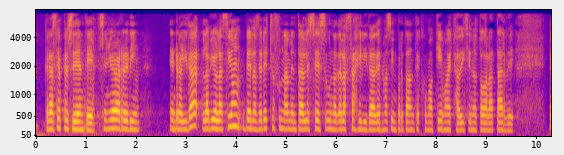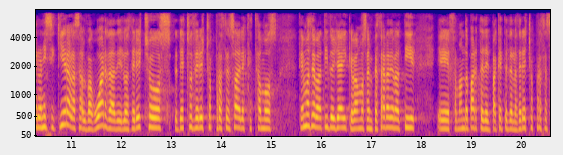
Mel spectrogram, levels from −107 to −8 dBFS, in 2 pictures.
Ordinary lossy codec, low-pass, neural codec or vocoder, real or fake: MP3, 64 kbps; 7.2 kHz; codec, 16 kHz, 4 kbps, FunCodec, trained on LibriTTS, 50 frames a second; fake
